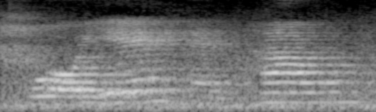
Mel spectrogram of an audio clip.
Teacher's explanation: Everything becomes second tone except the last one.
